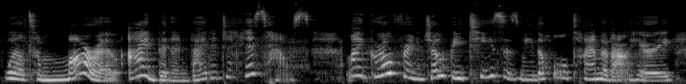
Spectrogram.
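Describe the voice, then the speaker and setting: A woman reading a diary aloud in an expressive, storytelling manner, like a teacher reading to students. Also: high-pitched, a little slow, slight background noise.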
